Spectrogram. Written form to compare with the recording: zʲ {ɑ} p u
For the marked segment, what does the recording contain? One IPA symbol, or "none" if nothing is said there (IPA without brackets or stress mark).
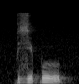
ɔ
